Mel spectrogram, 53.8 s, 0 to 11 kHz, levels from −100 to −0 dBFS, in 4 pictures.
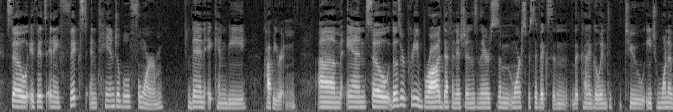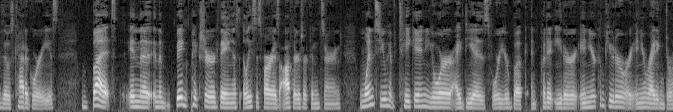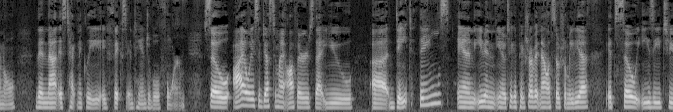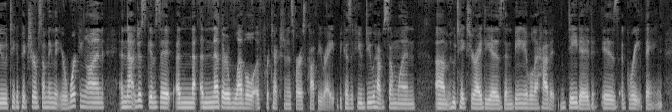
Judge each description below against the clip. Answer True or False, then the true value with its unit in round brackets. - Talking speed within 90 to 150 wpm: False (175 wpm)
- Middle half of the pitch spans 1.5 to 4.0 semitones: True (2.5 semitones)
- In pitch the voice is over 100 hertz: True (140 Hz)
